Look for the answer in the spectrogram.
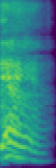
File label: "damn", expletives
